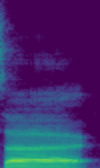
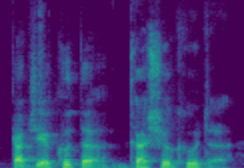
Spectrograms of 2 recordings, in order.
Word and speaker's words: Gachiakuta: Gachiakuta, right? Am I saying it right? The anime? No, it's Gachiakuta. Gachiakuta.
